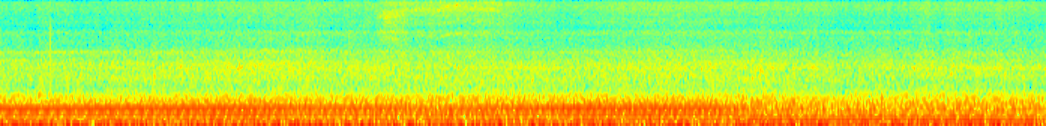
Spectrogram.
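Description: Turbocharged Suzuki Hayabusa's inline-four engine running steadily at freeway cruising speed, heard as a constant drone through a helmet-mounted microphone, with wind noise over it. A higher tone within the drone fades out about five seconds in.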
